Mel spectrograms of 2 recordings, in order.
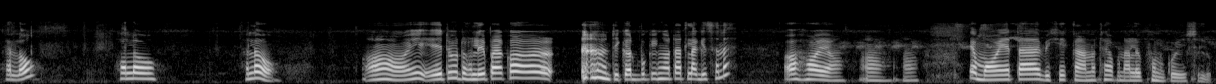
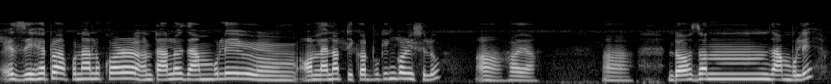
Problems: background sounds at intervals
